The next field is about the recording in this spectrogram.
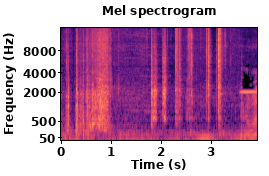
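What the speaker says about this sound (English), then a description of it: "Put the key in." A key going into the ignition of a Honda Odyssey, heard as close, jangling metallic clinks and scrapes from the keyring in short bursts, then a brief rising tone at the end.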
